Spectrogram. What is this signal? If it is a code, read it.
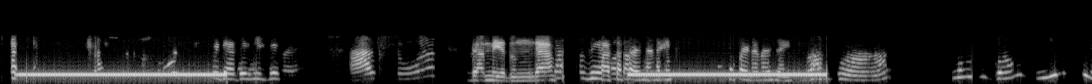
Ringback tone (North America), 440 + 480 Hz, with speech.
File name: rg-1600-unknown- - - .51734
